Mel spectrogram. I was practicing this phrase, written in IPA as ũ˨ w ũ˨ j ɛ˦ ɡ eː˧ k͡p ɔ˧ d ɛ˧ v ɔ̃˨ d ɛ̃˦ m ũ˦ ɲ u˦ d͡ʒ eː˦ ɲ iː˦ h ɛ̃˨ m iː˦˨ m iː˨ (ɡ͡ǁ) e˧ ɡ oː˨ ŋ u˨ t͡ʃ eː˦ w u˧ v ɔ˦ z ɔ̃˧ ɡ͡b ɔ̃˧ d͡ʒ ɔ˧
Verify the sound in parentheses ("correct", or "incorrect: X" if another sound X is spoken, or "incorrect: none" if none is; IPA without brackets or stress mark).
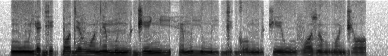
incorrect: ɡ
